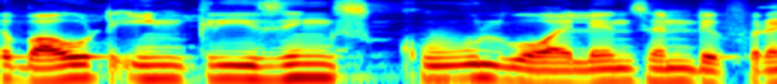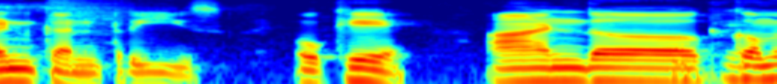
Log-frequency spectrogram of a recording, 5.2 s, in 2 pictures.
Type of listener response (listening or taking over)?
listening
